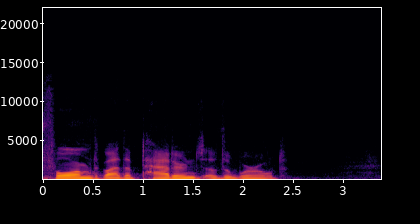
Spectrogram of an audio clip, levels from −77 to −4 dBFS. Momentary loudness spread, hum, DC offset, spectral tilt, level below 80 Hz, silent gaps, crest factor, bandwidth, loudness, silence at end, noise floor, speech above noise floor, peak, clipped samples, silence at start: 9 LU; none; under 0.1%; -8.5 dB/octave; -64 dBFS; none; 16 dB; 11.5 kHz; -26 LUFS; 1.05 s; -64 dBFS; 39 dB; -10 dBFS; under 0.1%; 0 s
